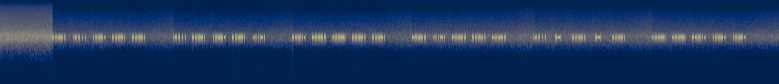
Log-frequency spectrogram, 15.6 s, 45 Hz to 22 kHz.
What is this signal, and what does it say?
Hellschreiber (Feld-Hell, 122.5 baud), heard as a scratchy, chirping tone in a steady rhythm, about 1400 Hz. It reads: 87966 76964 05236 54585 71816 22099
